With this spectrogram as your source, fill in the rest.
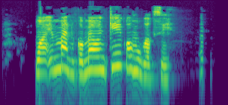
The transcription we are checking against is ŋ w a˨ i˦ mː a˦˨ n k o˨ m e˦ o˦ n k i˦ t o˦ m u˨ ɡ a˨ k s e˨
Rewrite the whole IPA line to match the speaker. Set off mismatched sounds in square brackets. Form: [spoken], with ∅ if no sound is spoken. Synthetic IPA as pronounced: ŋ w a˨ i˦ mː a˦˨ n k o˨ m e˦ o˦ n k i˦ [k] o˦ m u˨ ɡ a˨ k s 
